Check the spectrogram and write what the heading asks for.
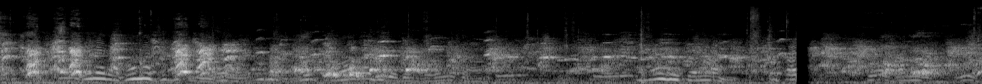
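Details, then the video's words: Exercise time for a Tosa at the Yangsan Mindeulle rescue shelter: scattered short barks and yips, roughly one every second or two, with a keeper's steady speech running over them and a brief cut near the end. "도사견 운동시간"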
